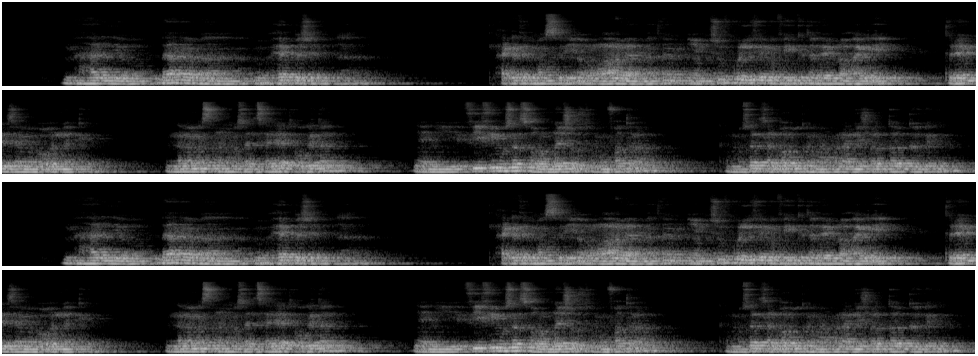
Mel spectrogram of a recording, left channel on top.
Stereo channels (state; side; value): identical; both; correlation 1.00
